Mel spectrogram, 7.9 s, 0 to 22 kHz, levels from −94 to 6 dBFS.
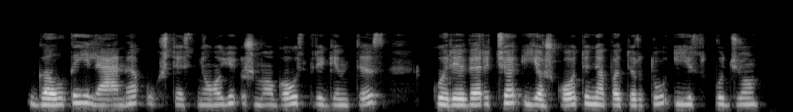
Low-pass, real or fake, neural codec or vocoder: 7.2 kHz; fake; vocoder, 22.05 kHz, 80 mel bands, Vocos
